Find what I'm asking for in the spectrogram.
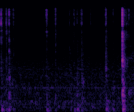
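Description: Quiet, close-up typing on a computer keyboard: a short burst of light, irregular key clicks with a couple of sharper taps near the end, no voices.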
